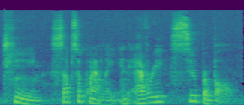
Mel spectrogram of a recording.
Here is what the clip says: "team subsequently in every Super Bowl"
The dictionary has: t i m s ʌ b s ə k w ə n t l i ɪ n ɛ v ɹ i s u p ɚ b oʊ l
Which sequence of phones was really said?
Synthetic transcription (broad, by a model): t i m s ʌ b s ə k w ə n t l i ɪ n ɛ v ɹ i s u p ɚ b oʊ l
